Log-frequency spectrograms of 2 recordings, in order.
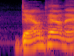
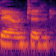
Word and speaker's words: Downton: Downtown Abbey has, you know, like 15 people working in it. – For reference, does in fact know it's pronounced Downton.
